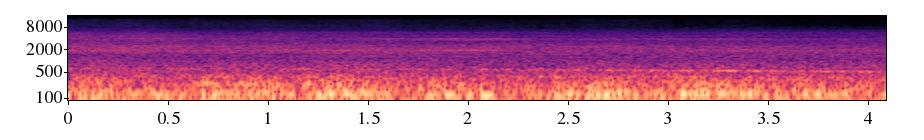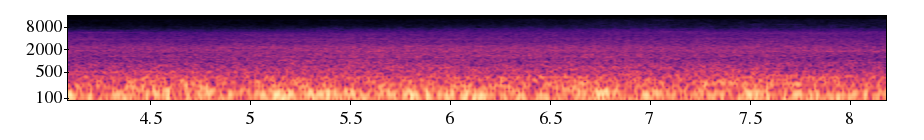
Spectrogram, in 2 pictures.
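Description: N700S Shinkansen train creeping to a stop alongside the platform: a steady low rumble with a faint whine that falls in pitch over the first few seconds as it slows.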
